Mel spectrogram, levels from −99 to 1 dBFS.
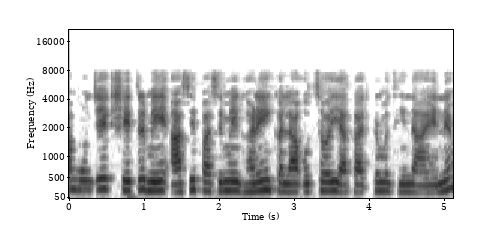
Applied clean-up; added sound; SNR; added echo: classical method Wiener filter.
